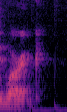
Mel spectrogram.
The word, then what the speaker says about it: Warwick: don't say it work you don't say work I say Warwick you say Warwick Warwick it's Warwick anyway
